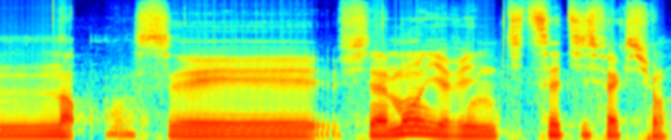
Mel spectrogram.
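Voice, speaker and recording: A man speaks at medium pitch with ordinary pitch variation. The sound is dry and close with no echo, in a very clean recording with a silent background. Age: 20s. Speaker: university student and private tutor. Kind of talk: promotional recommendation; interview testimony. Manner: hesitant, many filler sounds.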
